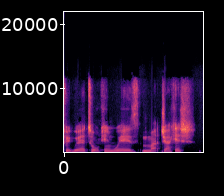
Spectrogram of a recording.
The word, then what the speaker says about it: Jackisch: and uh this week we're talking with Matt jaish how you doing mate all right yeah I'm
